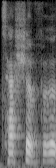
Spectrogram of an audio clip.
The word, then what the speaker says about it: teshuvah: here and she goes ok and Molly tap teshuvah teshuvah and what was it you said it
